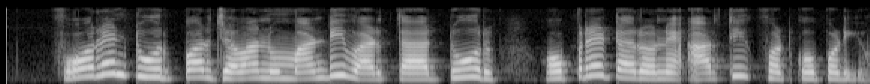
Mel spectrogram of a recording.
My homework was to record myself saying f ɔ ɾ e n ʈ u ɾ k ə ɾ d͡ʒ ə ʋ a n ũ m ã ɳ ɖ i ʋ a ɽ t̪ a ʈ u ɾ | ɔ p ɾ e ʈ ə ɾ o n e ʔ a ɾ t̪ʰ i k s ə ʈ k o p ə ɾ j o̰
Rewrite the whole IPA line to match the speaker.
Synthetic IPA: f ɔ ɾ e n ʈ u ɾ p ə ɾ d͡ʒ ə ʋ a n ũ m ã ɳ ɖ i ʋ a ɽ t̪ a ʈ u ɾ | ɔ p ɾ e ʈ ə ɾ o n e ʔ a ɾ t̪ʰ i k f ə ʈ k o p ə ɽ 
